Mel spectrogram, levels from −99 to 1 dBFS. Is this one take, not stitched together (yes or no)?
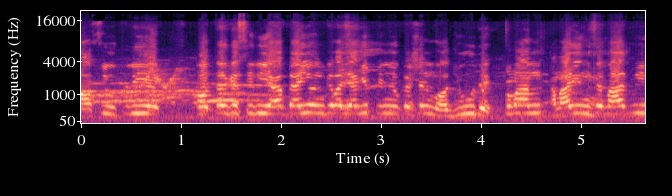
no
